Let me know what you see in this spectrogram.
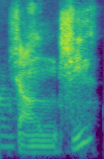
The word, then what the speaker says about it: Shang-Chi: Shang-Chi. Well, I can't make the vowel sounds quite, so it's like Shang-Chi. Like he does that pronunciation for you. – Shang-Chi. – And it's got it like moves up as you speak.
